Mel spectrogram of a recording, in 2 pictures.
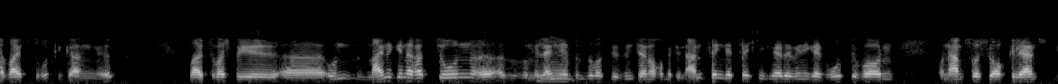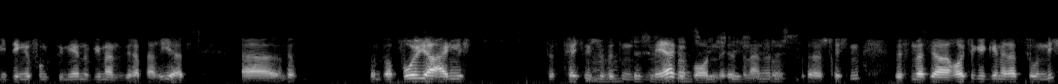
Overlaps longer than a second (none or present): present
